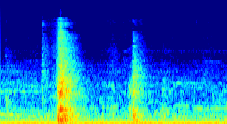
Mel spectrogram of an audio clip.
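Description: Two knocks on a child's small table, the first louder, a little under a second apart, over a steady low hum.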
